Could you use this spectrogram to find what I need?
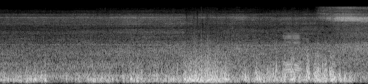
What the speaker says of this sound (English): The sound of this aircraft is just good.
